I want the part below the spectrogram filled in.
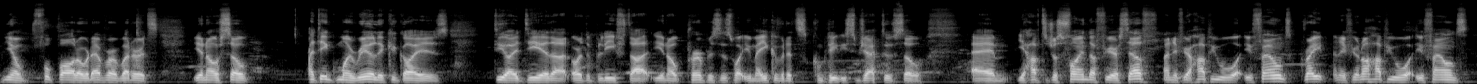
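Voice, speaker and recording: A man's voice: fairly low pitch, steady tone, brisk. A young Irish man, whose first language is Irish, chatting casually in an interview and rambling with lots of fillers. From Ireland. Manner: rambling, heavy on "you know" and "like" fillers.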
